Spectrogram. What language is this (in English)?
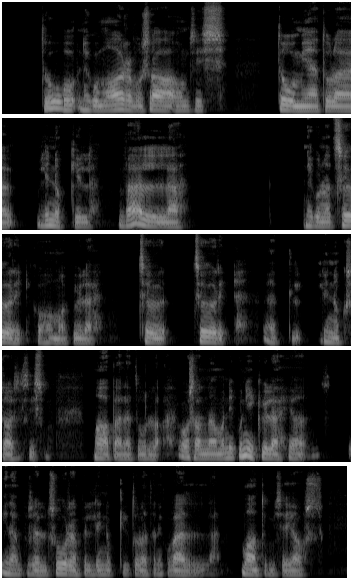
Võro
